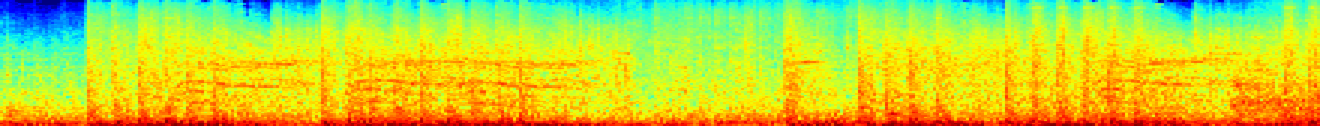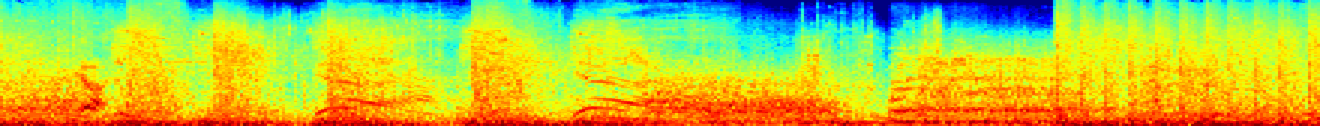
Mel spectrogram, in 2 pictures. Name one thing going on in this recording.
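Flames roar from explosions.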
